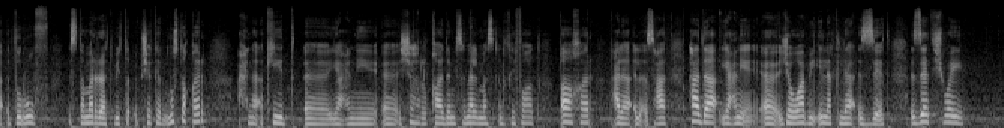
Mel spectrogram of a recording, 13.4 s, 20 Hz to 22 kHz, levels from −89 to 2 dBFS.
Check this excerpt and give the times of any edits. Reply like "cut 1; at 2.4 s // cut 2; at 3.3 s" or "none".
none

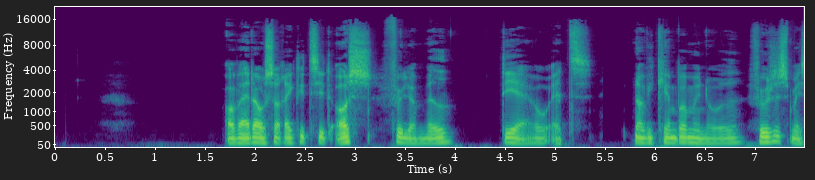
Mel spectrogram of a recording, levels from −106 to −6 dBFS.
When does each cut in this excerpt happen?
none

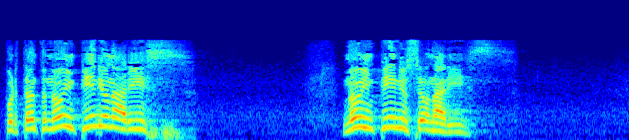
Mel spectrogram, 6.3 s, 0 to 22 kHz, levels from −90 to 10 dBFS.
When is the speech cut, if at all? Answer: none

